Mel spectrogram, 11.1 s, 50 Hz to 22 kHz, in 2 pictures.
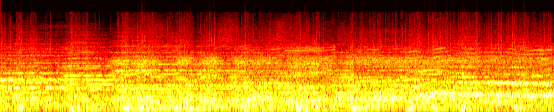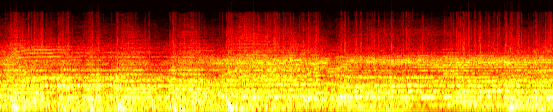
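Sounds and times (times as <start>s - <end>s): church choir singing a hymn: 0.0s - 11.0s.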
